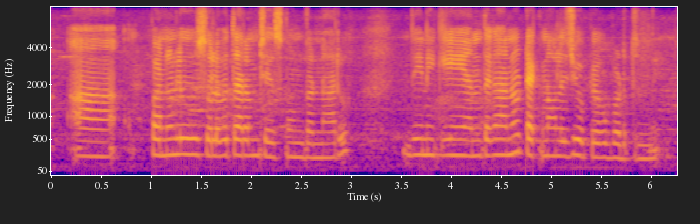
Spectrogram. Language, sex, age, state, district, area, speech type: Telugu, female, 18-30, Andhra Pradesh, Palnadu, urban, spontaneous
